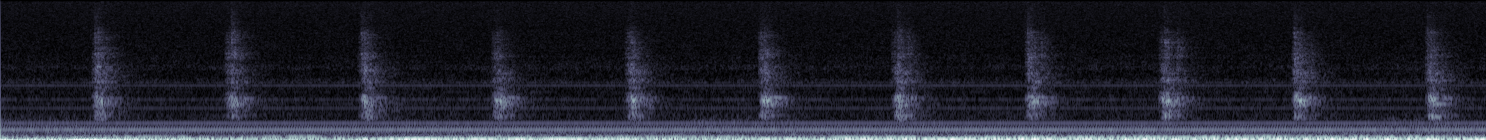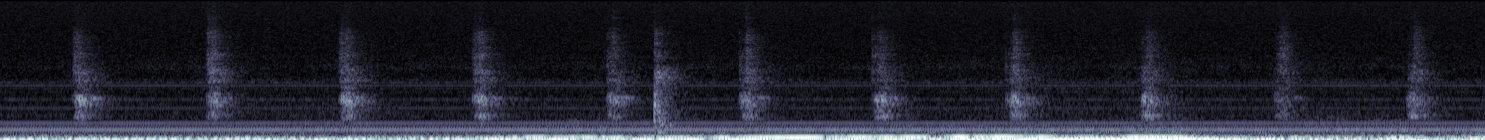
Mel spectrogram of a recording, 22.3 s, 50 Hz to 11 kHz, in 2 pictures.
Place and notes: Huntley House, Reading, UK - Berkshire Pilates Basement
A short 10 minute meditation in the basement studio of Berkshire Pilates. The fading sound of the meditation bell reveals traffic, notably the low rumble of engines and boom of car stereos. The electric heater buzzes and clicking as it warms-up and together with the clock adds a sense of constancy to the sound of the space. (Spaced pair of MKH 8020s + SD MixPre6)
17 January 2018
